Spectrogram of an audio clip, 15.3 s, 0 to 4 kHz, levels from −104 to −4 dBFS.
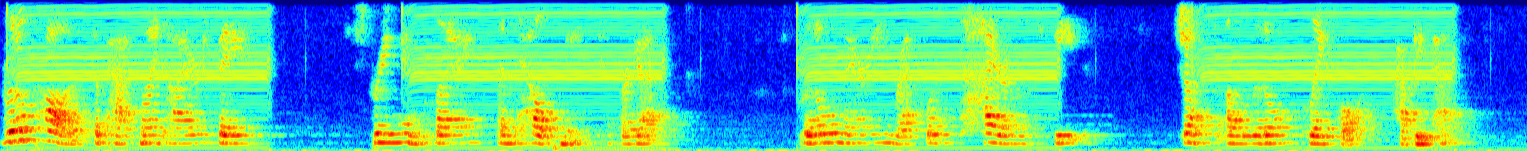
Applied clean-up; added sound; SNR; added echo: none; Domestic sounds, home sounds; 17 dB; reverberation time 0.7 s.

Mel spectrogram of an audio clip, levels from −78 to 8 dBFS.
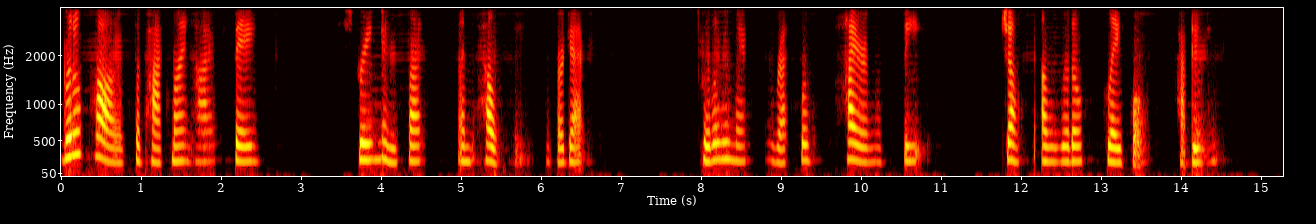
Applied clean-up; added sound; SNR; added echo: neural separator model SepFormer WHAMR!.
